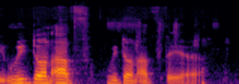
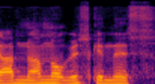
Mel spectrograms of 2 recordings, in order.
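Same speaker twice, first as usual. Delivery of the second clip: plain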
